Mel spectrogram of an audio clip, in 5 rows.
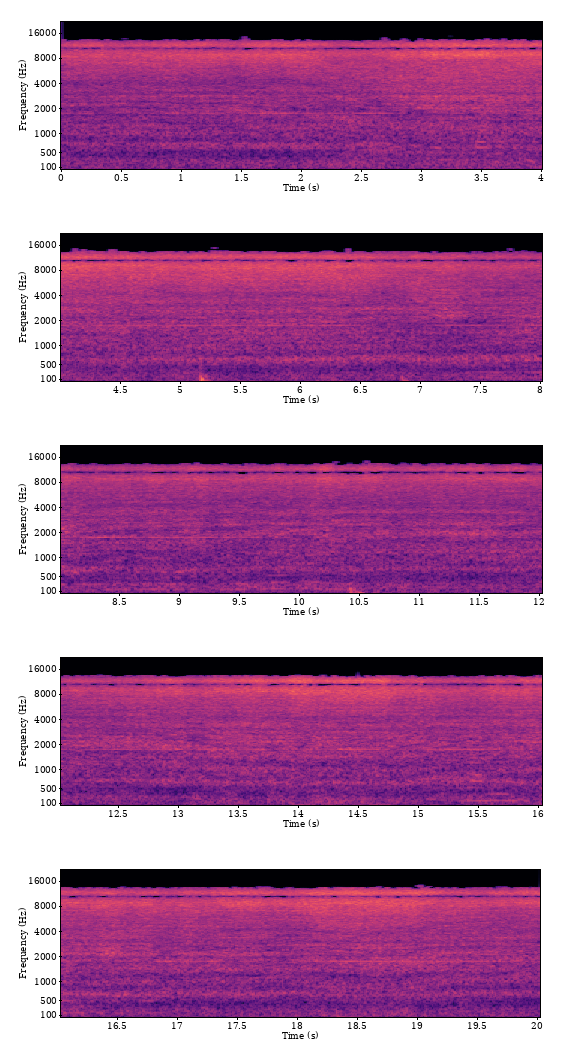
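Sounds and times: hair dryer blowing: 0.0s - 20.0s
soft thump: 5.2s - 5.4s.

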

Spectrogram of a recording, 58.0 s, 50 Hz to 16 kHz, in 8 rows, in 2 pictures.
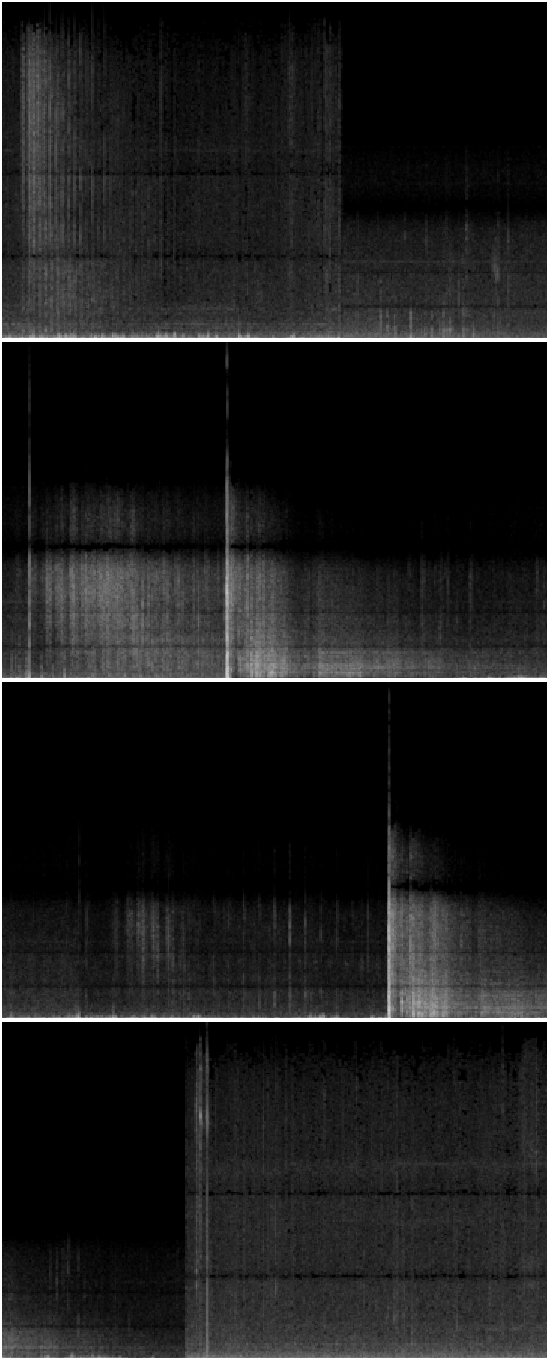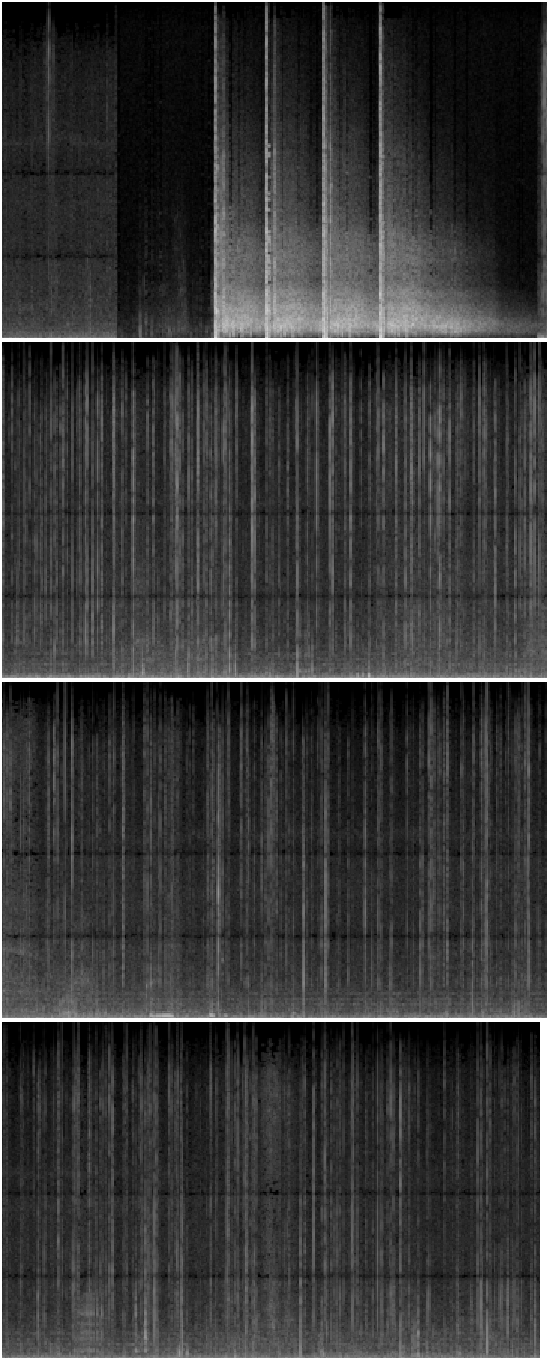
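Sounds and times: wind rumble on microphone: 0.0s - 10.2s, 13.0s - 19.7s, 20.4s - 30.6s, 36.2s - 58.0s
gunshot echo: 10.2s - 12.6s, 19.7s - 21.8s, 31.9s - 36.1s
small crackling clicks: 24.3s - 25.8s, 26.4s - 30.5s, 36.2s - 58.0s
shotgun shots: 31.9s - 35.9s.

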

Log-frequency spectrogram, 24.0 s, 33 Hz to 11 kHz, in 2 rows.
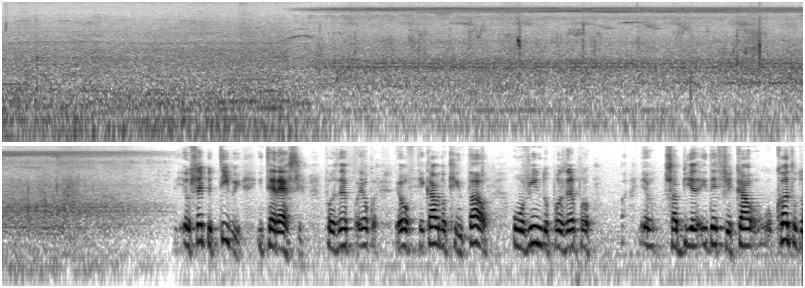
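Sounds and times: high insect buzz: 4.2s - 14.6s
bird chirps: 4.3s - 14.6s
low rumble: 4.3s - 14.6s.

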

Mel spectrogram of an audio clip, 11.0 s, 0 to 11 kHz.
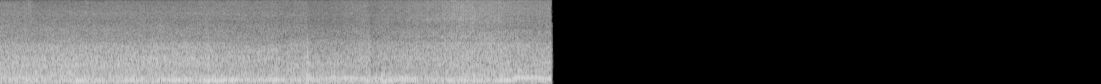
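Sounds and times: low engine hum: 0.0s - 5.6s
road traffic passing: 0.0s - 5.6s.

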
